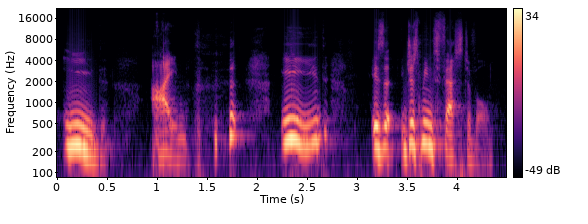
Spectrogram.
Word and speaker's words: Eid: Eid in Arabic. Ei. Sometimes you'll say it like an apostrophe ei because it's an in Arabic. That word is that letter is in. And so you say at the very back of your throat.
